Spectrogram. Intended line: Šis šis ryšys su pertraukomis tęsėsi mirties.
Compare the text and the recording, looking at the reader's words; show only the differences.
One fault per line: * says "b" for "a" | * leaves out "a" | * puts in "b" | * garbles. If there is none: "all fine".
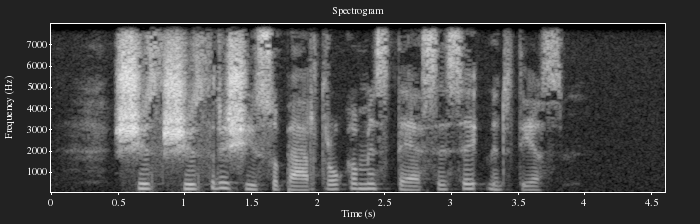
all fine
